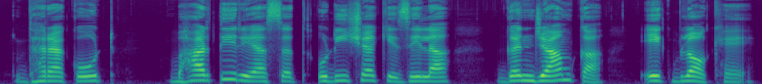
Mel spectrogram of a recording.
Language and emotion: Urdu, neutral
